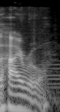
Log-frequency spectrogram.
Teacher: she probably says Hyrule puts emphasis on the first syllable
